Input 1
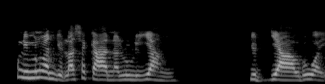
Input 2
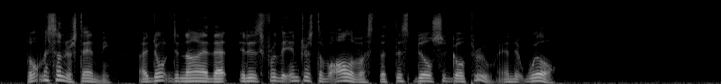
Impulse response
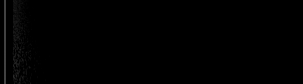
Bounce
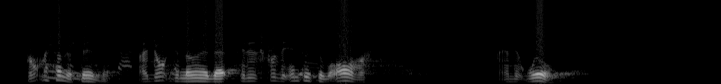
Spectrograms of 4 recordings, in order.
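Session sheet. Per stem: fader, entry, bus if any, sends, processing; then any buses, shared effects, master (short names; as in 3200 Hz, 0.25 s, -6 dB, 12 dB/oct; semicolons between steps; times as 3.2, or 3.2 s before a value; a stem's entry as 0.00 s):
0.0 dB, 0.25 s, no send, band shelf 1300 Hz -15 dB 2.7 oct; auto duck -13 dB, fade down 0.95 s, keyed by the second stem
+1.5 dB, 0.00 s, muted 3.79–4.97, send -11 dB, notch 1000 Hz, Q 8.4; de-esser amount 85%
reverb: on, RT60 1.6 s, pre-delay 78 ms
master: bell 100 Hz -9.5 dB 0.58 oct; wah 0.86 Hz 390–1200 Hz, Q 3.7; clock jitter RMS 0.023 ms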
